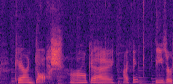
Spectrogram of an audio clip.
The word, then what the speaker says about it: Caran d'Ache: Okay, so I just hope that I can pronounce this. Caran d'Ache or Caran d'Ache. It's Caran d'Ache.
